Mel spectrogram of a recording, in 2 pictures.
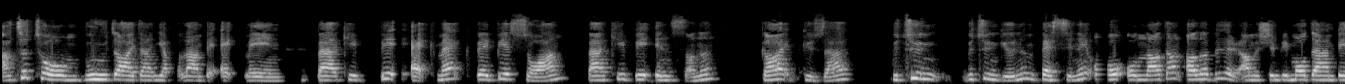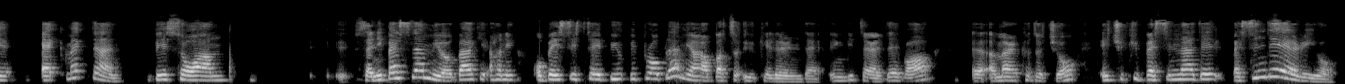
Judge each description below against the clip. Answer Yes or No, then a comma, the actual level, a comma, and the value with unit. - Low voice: No, high, 215 Hz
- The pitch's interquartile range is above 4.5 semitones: No, average, 3.7 semitones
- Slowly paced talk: No, average, 110 wpm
